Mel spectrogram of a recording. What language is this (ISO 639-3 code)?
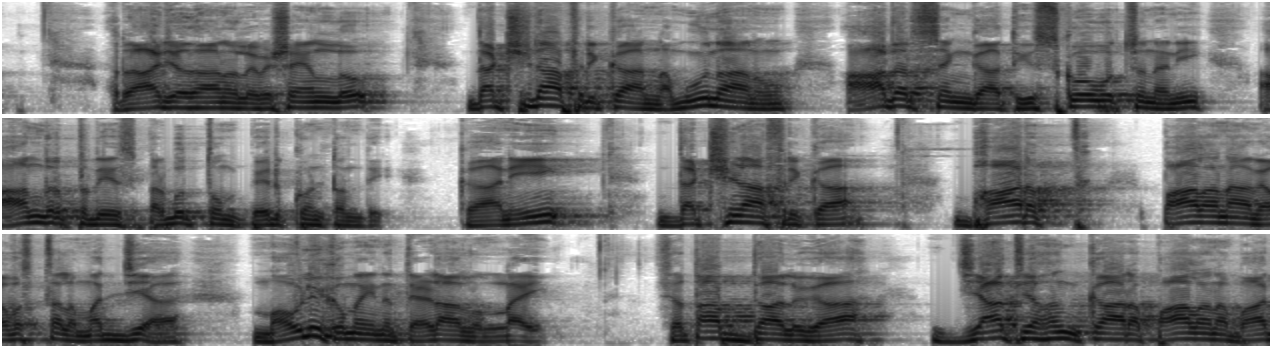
tel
